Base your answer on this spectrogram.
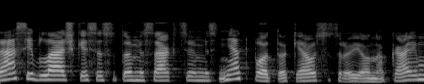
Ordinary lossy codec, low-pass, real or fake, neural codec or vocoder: MP3, 96 kbps; 7.2 kHz; real; none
